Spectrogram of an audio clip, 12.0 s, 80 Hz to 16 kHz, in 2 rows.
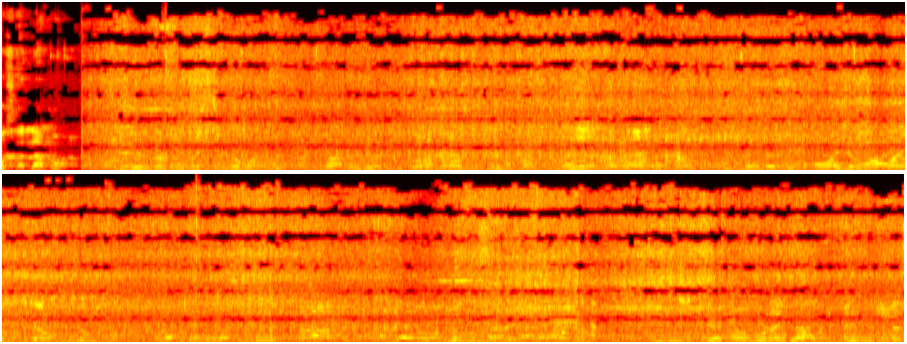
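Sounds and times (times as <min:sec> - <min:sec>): people talking: 0:00.0 - 0:12.0
street and vehicle noise: 0:00.0 - 0:12.0.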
